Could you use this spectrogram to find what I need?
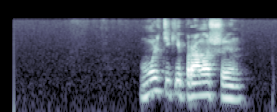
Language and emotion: Russian, neutral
